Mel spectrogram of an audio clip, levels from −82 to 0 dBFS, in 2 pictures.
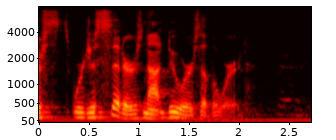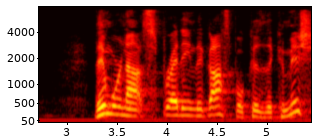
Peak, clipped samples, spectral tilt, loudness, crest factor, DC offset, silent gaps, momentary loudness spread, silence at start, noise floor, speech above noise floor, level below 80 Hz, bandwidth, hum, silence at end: -10 dBFS; under 0.1%; -5 dB/octave; -31 LUFS; 22 dB; under 0.1%; none; 15 LU; 0 s; -59 dBFS; 28 dB; -60 dBFS; 7.6 kHz; none; 0 s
